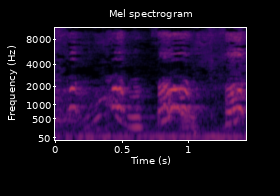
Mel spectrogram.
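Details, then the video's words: A litter of young puppies whose noise wakes the household cats, heard as overlapping high whimpers and squeals that rise and fall in short wavering bursts, several at once, over a low steady hum. "WAKING UP TO THE NOISE OF MAMA JESSY'S PUPPIES"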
